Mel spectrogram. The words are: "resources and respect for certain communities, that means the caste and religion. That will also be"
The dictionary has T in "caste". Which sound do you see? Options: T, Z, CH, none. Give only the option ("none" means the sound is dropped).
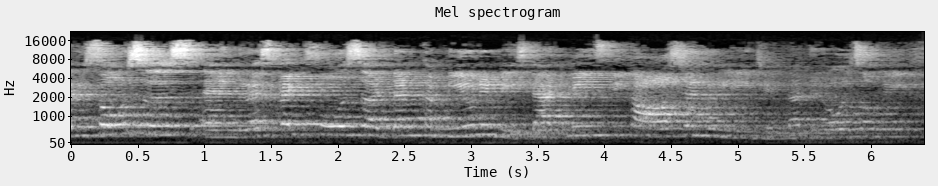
none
